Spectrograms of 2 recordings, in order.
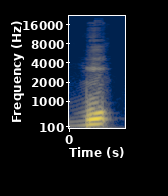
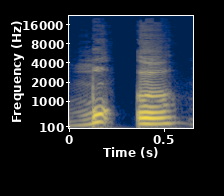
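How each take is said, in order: First: The sound is cut off cleanly at the stop. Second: A short extra vowel follows the glottal stop. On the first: The speaker calls it right. "syiddah ni suara yang tertahan" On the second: The speaker calls it wrong. "itu yang kita sebut tawallud. Kan suara yang diberanakkan"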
